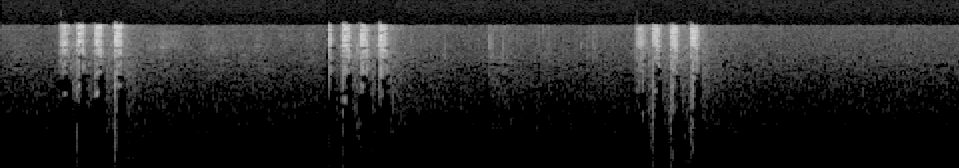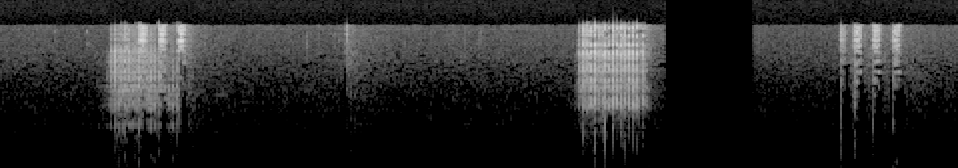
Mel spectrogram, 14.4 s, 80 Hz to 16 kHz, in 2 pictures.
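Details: Min's bush cricket from a 2020 National Institute of Biological Resources recording, giving high, dry buzzing bursts every two to three seconds, some split into three or four rapid ticks, others a single longer rasp, against a silent background.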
